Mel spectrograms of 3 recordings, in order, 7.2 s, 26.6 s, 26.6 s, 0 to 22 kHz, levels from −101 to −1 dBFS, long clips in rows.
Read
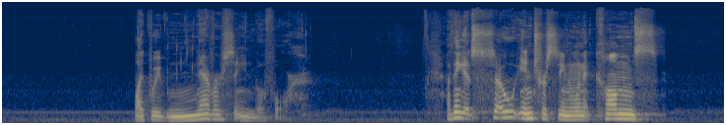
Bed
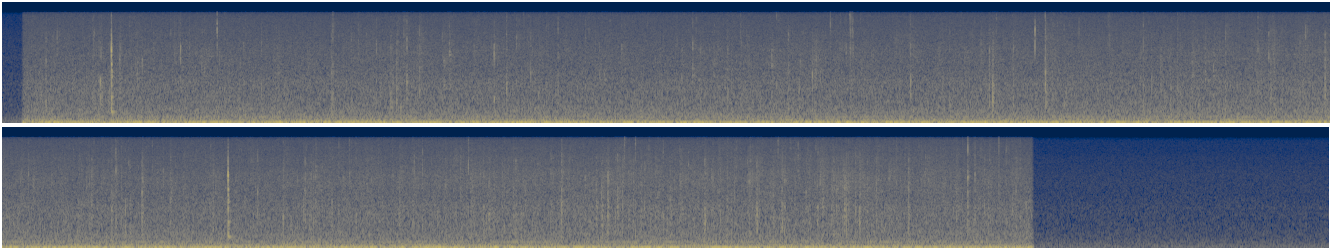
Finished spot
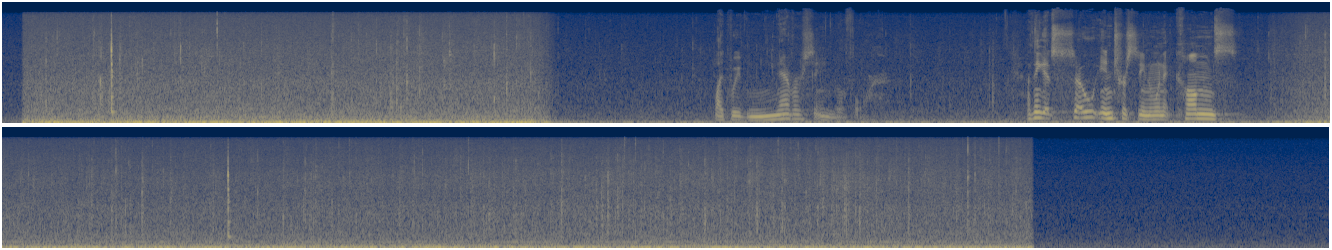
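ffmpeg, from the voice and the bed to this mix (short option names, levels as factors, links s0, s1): -filter_complex "[0:a]adelay=5800,volume=1[s0];[1:a]volume=3.76,afade=t=out:st=5.29:d=0.27:silence=0.149624,afade=t=in:st=12.62:d=0.58:silence=0.237137[s1];[s0][s1]amix=inputs=2:normalize=0"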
